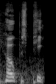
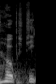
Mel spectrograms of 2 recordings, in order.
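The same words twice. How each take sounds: First: Both P sounds are sharply over-enunciated. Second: The P of 'Peak' is slurred and unclear. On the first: "really enunciate to the point where it sounds unnatural" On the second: "I got the first P and then messed up the second one"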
